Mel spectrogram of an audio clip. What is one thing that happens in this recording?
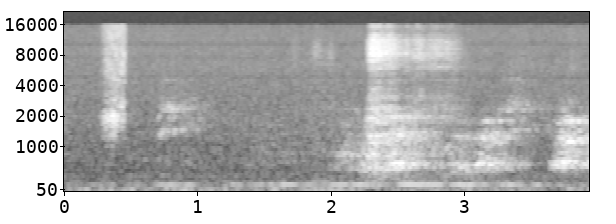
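A hand strokes a dog's fur.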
